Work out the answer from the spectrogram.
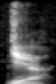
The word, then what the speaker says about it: Ye: one thing that really triggers a lot of people when you mispronounce their name. Yeah.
